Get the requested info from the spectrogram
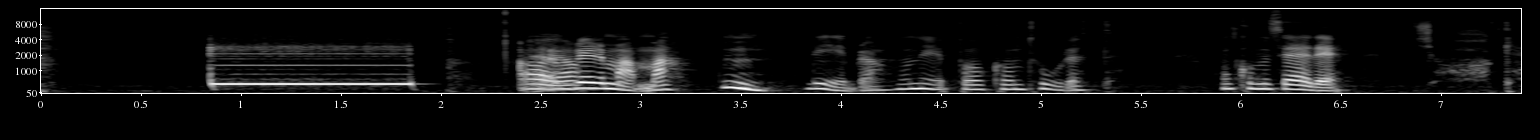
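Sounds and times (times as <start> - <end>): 
steady electronic phone tone: 0.8 - 2.0
speech: 2.4 - 7.4.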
